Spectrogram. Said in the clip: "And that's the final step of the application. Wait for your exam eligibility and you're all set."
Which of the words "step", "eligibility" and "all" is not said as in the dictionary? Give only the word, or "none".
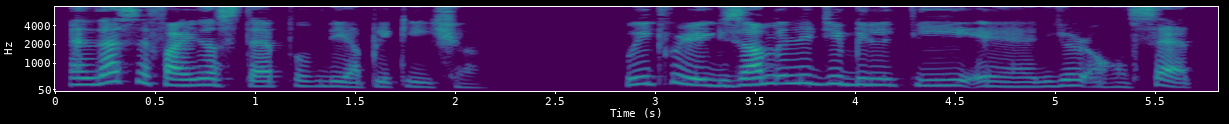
all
